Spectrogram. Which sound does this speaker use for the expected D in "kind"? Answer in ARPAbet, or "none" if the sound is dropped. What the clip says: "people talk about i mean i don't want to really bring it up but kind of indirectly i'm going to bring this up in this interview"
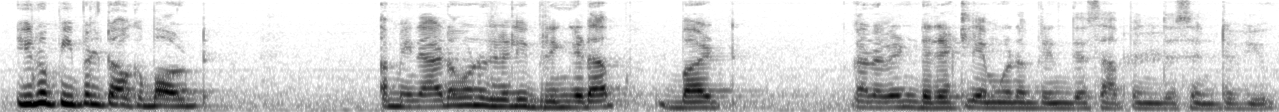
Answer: none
